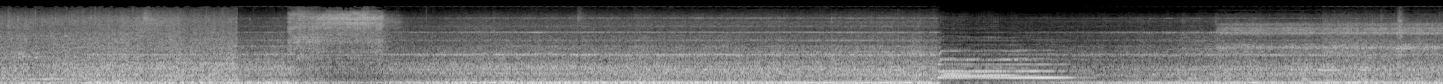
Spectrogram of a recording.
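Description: An EMD SD40-2 diesel locomotive passes close by with a steady low engine rumble. About nine seconds in, a train horn gives one short blast of about a second and a half. After that, freight cars roll by with a rising hiss of wheel and rail noise.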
